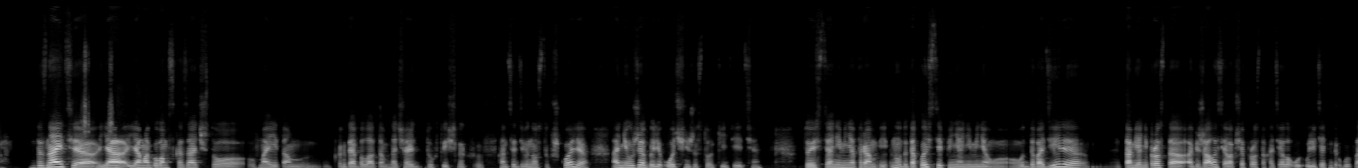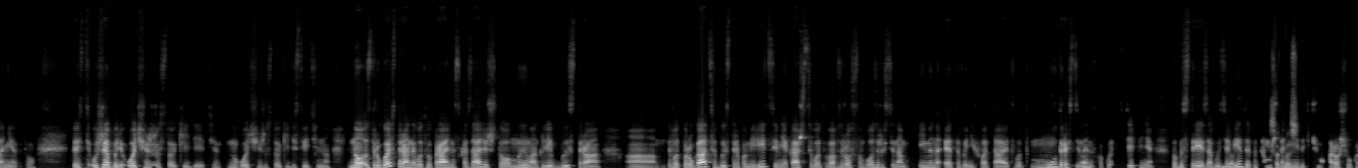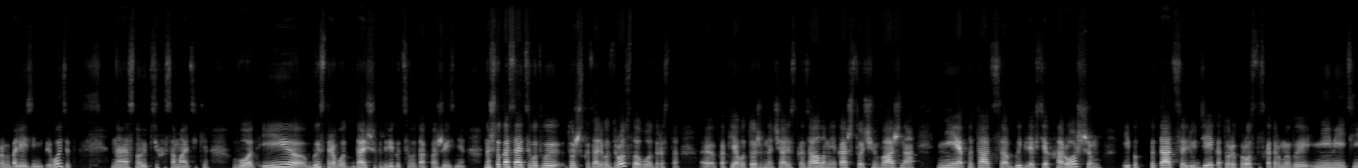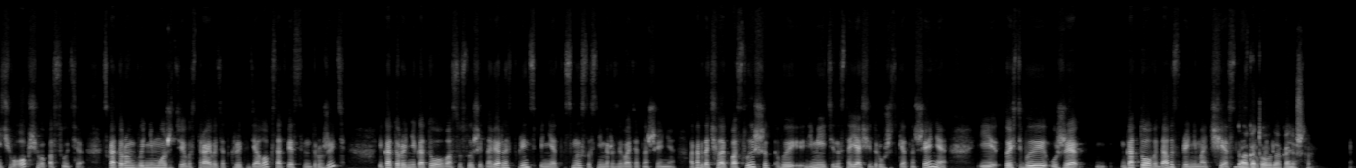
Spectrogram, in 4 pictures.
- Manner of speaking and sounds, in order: tapping; other background noise; unintelligible speech
- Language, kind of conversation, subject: Russian, unstructured, Как разрешать конфликты так, чтобы не обидеть друг друга?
